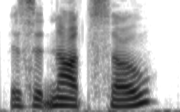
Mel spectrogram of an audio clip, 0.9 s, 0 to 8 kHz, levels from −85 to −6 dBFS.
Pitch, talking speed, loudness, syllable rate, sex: 200 Hz, 265 wpm, -17 LUFS, 5.5 syllables/s, female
